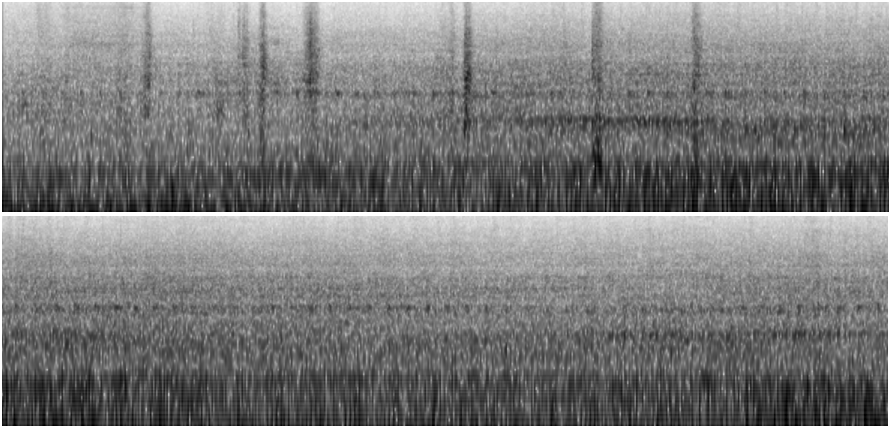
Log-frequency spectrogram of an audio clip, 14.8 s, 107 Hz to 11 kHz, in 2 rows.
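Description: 1967 Alfa Romeo Giulia 1300 TI's twin-cam four-cylinder engine idling steadily, heard from inside the cabin, with a few short clicks in the first half.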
